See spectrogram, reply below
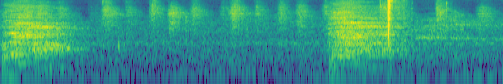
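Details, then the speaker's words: Dog coughing, two short, harsh, breathy dry hacking bursts; the dog has a really bad heart condition and a long-standing heart murmur. "See, [snorts] you guys hear the coughing? I don't know if you'll hear it cuz I'll take this out so you can you guys hear the coughing."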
